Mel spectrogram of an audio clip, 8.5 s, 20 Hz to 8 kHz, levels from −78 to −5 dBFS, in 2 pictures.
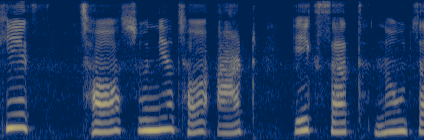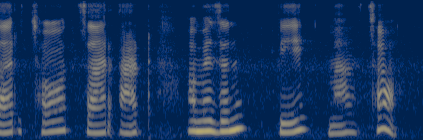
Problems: constant background noise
